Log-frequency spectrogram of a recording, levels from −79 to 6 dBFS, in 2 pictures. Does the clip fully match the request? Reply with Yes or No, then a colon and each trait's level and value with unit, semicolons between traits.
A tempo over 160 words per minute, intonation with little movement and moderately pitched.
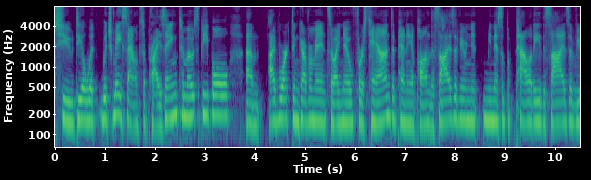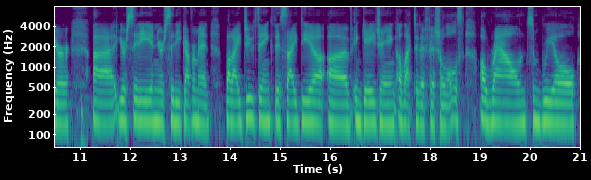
No: average, 145 wpm; narrow, 1.7 semitones; medium, 155 Hz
